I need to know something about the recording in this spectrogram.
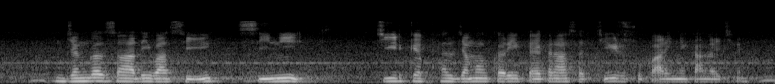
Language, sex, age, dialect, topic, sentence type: Maithili, male, 18-24, Angika, agriculture, statement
